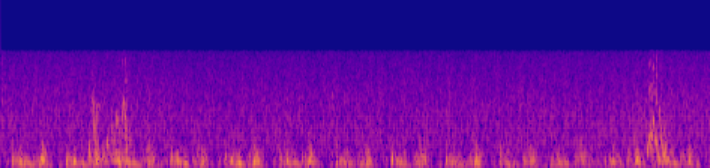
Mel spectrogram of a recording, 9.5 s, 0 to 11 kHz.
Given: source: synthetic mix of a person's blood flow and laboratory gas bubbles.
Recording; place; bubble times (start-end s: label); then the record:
Doppler ultrasound of blood flow; precordium
1.15-1.76 s: bubbles
8.35-8.98 s: bubbles
From the record:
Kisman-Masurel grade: 222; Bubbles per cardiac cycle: several, 3 to 8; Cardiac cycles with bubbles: 10 to 50%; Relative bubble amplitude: moderate (0.250 to 0.450); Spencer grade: 2 (many but less than half of the cardiac periods contain bubble signals, singularly or in groups); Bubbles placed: anywhere in the cardiac cycle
